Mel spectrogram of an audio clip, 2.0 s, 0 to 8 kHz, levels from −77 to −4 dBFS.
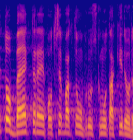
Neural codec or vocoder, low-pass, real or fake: none; 7.2 kHz; real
